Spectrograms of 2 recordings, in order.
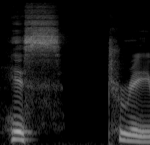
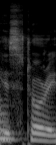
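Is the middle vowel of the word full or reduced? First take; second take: reduced; full. First: The middle vowel almost disappears. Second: The middle vowel is a full O sound. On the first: The speaker calls it right. "these vowels start to disappear" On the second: The speaker calls it wrong. "We do not say"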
